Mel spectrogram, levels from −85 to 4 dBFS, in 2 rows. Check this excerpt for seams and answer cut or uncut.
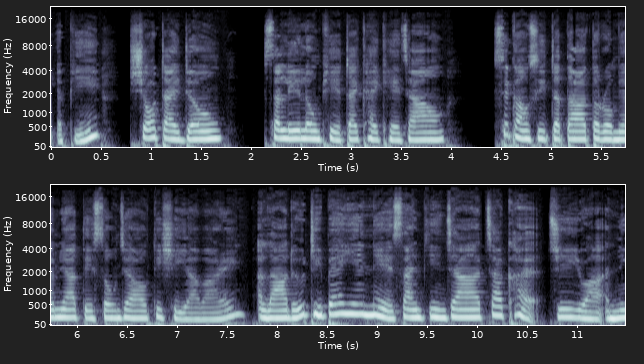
cut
